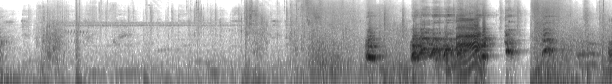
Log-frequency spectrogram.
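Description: Dogs bark in loud, close, repeated bursts after a quieter stretch of faint background noise, clustered into a few strong volleys toward the end.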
